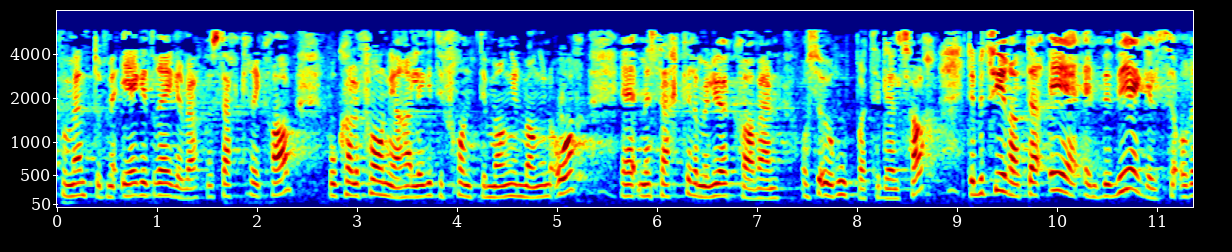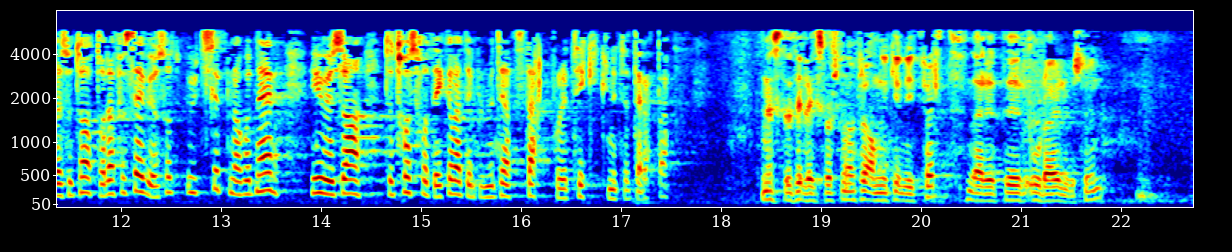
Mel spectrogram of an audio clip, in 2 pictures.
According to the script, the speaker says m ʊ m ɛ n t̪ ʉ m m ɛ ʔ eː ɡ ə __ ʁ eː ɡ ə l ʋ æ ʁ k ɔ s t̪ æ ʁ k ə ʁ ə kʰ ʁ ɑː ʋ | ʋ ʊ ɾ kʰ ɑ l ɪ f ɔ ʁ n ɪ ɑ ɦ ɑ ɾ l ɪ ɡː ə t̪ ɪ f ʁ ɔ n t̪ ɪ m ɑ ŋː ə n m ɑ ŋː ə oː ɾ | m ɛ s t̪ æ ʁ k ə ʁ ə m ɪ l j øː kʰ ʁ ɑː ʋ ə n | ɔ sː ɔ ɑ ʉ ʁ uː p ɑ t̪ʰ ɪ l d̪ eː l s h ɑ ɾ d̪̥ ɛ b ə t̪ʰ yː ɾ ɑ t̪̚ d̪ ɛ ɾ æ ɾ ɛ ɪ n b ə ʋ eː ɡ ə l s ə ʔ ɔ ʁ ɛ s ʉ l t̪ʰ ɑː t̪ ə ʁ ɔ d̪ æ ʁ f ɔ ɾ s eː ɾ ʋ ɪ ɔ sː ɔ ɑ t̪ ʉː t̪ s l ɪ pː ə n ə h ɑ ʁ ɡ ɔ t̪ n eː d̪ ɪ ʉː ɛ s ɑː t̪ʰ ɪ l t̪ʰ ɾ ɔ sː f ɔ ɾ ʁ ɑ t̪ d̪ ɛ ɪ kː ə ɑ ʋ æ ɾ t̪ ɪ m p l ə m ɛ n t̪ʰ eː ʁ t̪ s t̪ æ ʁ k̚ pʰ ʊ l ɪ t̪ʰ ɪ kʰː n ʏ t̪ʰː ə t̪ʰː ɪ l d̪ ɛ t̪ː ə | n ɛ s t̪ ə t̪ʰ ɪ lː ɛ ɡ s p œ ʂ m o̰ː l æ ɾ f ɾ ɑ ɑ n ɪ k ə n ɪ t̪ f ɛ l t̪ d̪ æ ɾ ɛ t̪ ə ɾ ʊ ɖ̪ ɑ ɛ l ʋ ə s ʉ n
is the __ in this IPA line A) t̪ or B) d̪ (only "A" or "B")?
A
